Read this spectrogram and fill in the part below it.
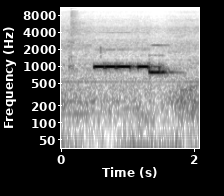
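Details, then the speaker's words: Dräger Infinity C500 mechanical ventilator alarm sounding: repeated steady electronic tones, alarm limits covering minute volume, pressure and apnoea time. "aprovechamos acá el sistema de alarmas que está sonando las alarmas podemos estirar turistas arriba a la derecha"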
